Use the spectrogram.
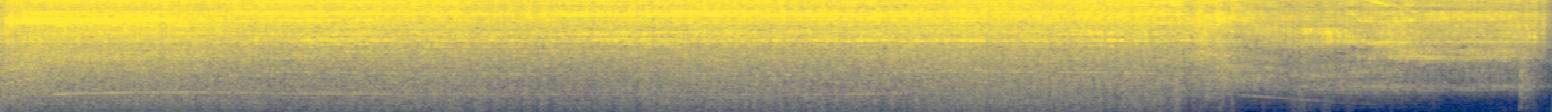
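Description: Milwaukee angle grinder cutting through metal, a loud, steady high-pitched grinding whine held for about twelve seconds before the cut finishes and the tone drops away, with no talking.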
